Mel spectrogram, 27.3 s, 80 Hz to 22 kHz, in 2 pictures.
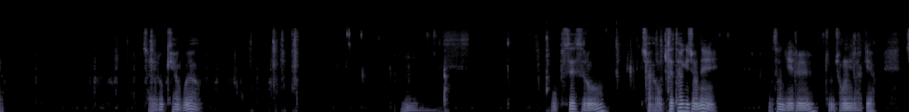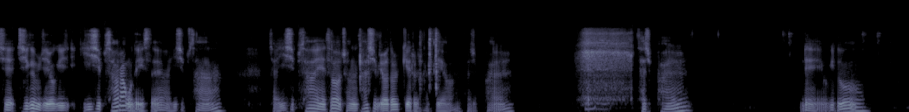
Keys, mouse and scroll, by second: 1.9 shift+middle click, 3.8 shift+middle click, 4.2 space, 9.3 Escape, 9.8 space, 18.9 4, 19.5 8, 19.8 Return.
